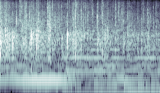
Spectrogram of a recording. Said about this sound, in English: Everybody, give a big round of applause to our guests.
